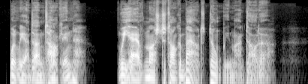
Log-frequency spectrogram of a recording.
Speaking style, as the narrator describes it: Abraham Thorne paused, then said, a little stiffly

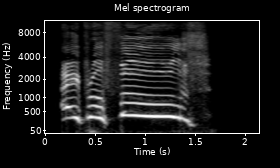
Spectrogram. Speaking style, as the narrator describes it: He yelled in a voice that sounded less like a goblin and more like that of Theo No-Name

